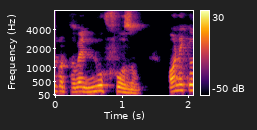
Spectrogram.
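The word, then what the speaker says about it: nous faisons: তাহলে আতংসিও আমাদের এটা উচ্চারণ করতে হবে নু ফোজু।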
